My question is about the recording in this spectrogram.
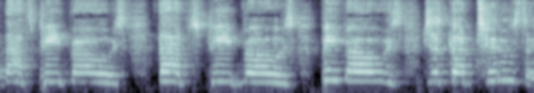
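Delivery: hammed-up play-by-play yell; imitating Jim Ross. Reviewer quoting Jim Ross's famous call, high excited imitation. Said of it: "he shouted out".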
